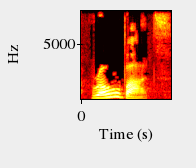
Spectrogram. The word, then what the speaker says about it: robots: 하거든요 그래서 우리말로는 로봇이라고 하는데 b o 부분을를로 발음을 해서 robots 이렇게 되겠죠 강세는 이름 절에 들어갑니다 reality 현실이라는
